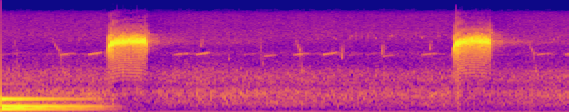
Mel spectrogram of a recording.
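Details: American Woodcock in early April giving its peent call from the ground between display flights toward dark: two harsh, nasal, buzzy peents about two seconds apart, with a brief low hum at the start and faint chirps behind.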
